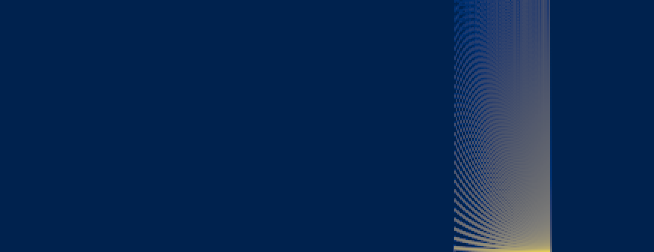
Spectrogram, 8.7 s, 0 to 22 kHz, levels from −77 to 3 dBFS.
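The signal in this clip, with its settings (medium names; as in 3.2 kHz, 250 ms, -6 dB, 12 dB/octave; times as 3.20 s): gliding synth tone square, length 1.28 s, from 419 Hz, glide -32.5 st, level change +22 dB, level -6.5 dB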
